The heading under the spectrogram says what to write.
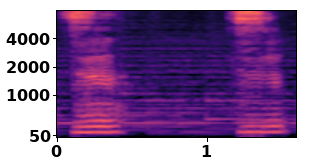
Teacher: I will use the tip of my tongue to touch the back part of my teeth. Z. And just at the moment when it touches, I'll use a little air and pronounce the first one.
